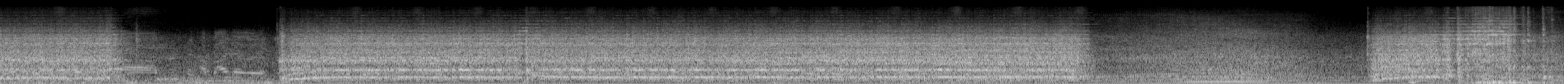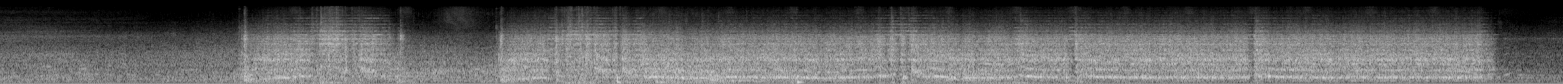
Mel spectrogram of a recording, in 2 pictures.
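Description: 1947 Tatra 87's air-cooled overhead-cam V8 running at idle, its steady note broken by a few short quieter spells. Later on the pitch rises and falls with light blips of the throttle.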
